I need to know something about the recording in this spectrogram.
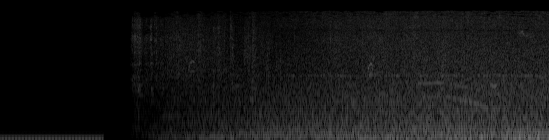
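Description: Wind rustles through tree leaves, growing louder.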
